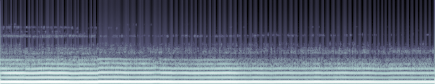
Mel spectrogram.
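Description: A loud, steady, low sustained meditation tone with a ladder of overtones above it, in the manner of a singing bowl or drone. It sets in abruptly just before and fades very slowly.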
